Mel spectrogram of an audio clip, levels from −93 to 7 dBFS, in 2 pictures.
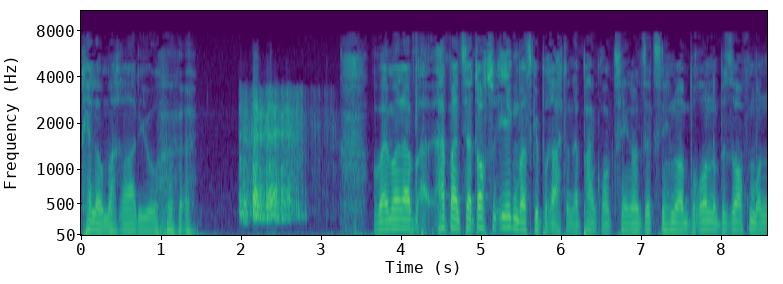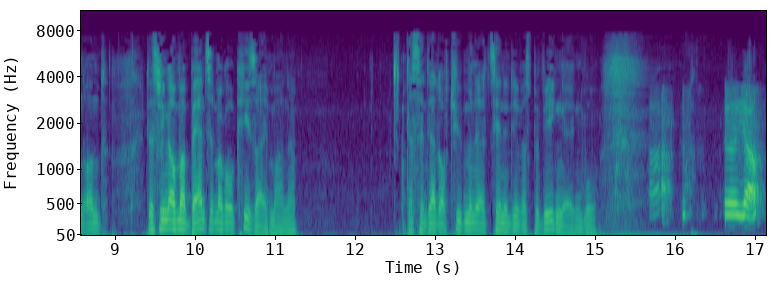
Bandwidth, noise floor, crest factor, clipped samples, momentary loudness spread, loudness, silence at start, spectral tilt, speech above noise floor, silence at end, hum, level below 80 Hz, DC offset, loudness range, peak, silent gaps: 8 kHz; -60 dBFS; 20 dB; under 0.1%; 15 LU; -26 LUFS; 0 s; -5.5 dB/octave; 34 dB; 0 s; none; -44 dBFS; under 0.1%; 6 LU; -6 dBFS; none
